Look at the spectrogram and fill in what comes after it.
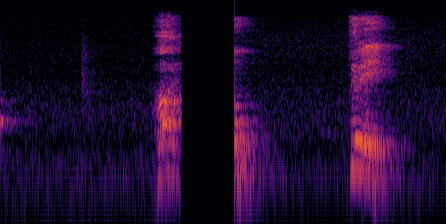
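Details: Male patient counting one to ten after a puberphonia procedure, with the doctor judging the voice normal; normal male speaking voice after puberphonia treatment.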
